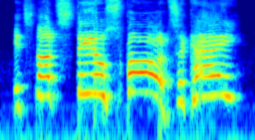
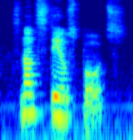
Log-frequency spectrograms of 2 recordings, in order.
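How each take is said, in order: First: High, loud and slow, hammering the point; exasperated shout. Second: Said in the usual way. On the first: Real, not acted. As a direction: yell it at him, fed up. Ranting about watch choice.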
